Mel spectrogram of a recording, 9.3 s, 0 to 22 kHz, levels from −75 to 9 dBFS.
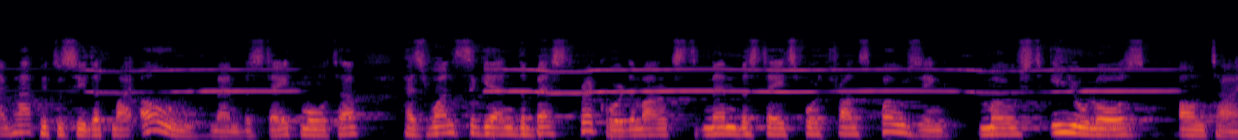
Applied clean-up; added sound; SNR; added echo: classical method WPE with log-MMSE.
